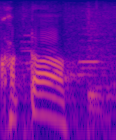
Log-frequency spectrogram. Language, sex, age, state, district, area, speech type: Odia, male, 30-45, Odisha, Jagatsinghpur, rural, read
